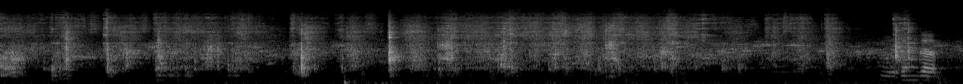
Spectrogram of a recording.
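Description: Urad dal being dry-roasted in a pan over low heat, stirred with a metal spoon, giving continuous gritty scraping and rattling of lentils against the pan with occasional sharper clinks, close and steady.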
